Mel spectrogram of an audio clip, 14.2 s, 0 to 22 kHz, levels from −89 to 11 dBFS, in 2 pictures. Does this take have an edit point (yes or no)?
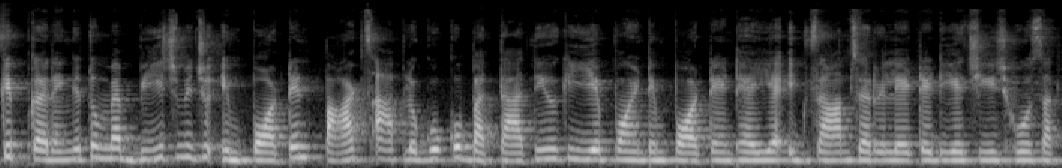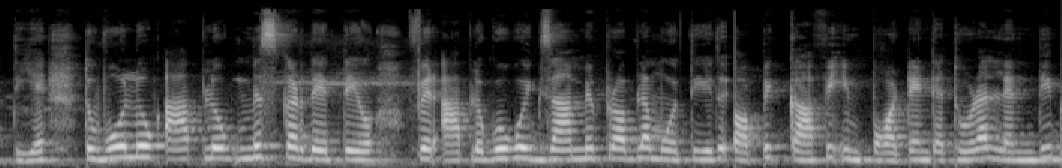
yes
